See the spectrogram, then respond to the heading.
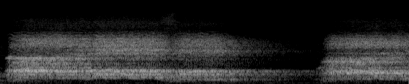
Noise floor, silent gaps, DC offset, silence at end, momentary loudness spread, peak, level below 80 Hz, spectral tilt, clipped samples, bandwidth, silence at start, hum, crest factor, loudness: -53 dBFS; none; under 0.1%; 0 s; 17 LU; -16 dBFS; -72 dBFS; -2 dB/octave; under 0.1%; 13 kHz; 0 s; none; 14 dB; -29 LUFS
